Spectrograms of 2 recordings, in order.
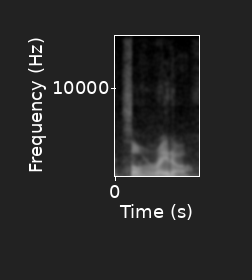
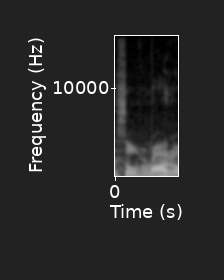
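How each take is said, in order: First: Silverado said "silver-AY-toe"; new pronunciation. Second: Said in the usual way. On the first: Shown as a demonstration. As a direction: give Silverado a long AY in place of AH. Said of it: "now every time I see a". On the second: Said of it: "I'll be like".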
